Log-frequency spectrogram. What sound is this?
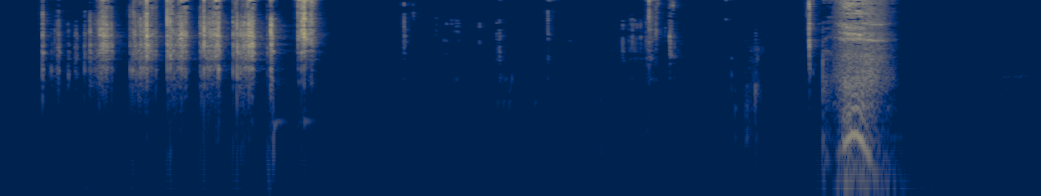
Swig From Flask With Breath
A swig from a metal flask with a drink and a breath from the "spirit"
gulp, flask, metal, drink, swig, unscrew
